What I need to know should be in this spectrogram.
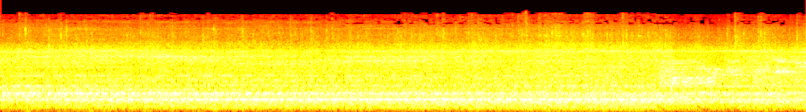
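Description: Model trains rumble and whir steadily along the tracks.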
